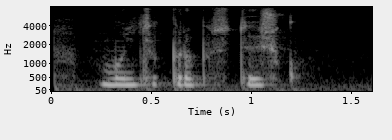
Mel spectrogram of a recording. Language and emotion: Russian, neutral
